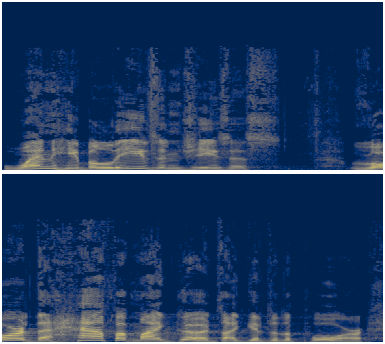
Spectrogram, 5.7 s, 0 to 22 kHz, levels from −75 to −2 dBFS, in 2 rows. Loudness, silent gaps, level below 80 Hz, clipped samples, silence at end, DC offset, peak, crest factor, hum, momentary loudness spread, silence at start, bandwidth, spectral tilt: -24 LUFS; none; -72 dBFS; under 0.1%; 0 s; under 0.1%; -4 dBFS; 22 dB; none; 11 LU; 0 s; 16.5 kHz; -3.5 dB/octave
